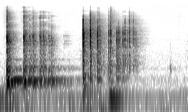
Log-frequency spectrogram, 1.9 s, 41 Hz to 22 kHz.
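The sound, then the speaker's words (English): A smoked-glass-looking twenty-sided die (D20) is rolled and clatters across a hard surface in two bursts of quick, bright rattling clicks, with a ringing tone under the first tumble before it settles into quiet. “I have a set of special purple, like I bought a set of purple die that are the Mechanista die, but I can't find the D20, so I'm rolling my sort of smoked glass looking one.”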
